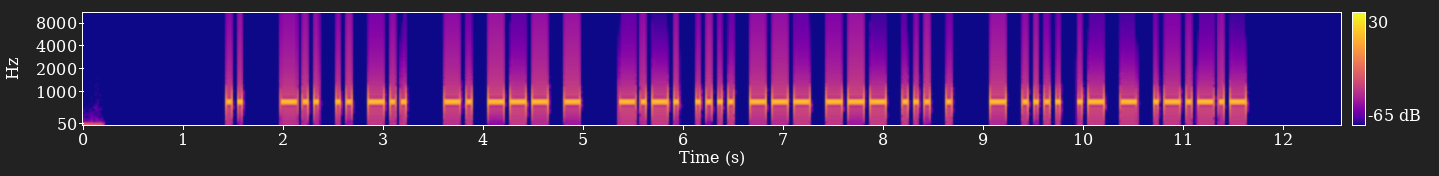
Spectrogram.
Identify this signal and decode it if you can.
Morse code, heard as a keyed tone, about 22 wpm, 700 Hz. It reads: I DID NOT CHOOSE THAT.
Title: Sentences from Top 1000 Words - Review Part 4 - 22wpm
